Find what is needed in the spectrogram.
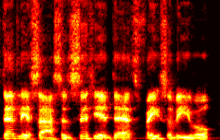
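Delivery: usual speaking voice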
